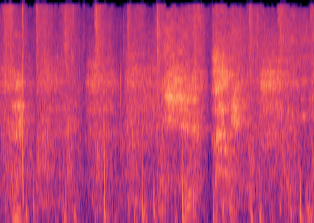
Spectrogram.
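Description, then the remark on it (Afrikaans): Galloping hooves of two black horses pound in a quick, uneven rhythm, a steady patter of dense, overlapping hoofbeats that carries on without a break for the whole moment. “Hy moet maar net hardloop om nie vir die twee swart perde kop te gee nie.”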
